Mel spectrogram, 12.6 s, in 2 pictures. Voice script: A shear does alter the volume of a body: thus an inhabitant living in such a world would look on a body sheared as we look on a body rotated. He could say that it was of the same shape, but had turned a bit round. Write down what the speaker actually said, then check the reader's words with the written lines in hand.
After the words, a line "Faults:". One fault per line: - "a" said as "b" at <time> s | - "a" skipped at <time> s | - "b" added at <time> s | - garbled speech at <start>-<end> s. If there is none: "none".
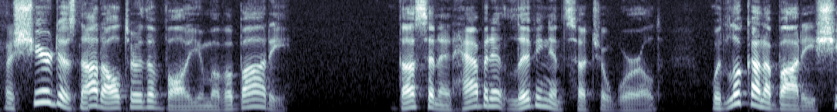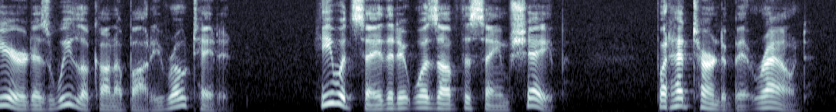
A shear does not alter the volume of a body: thus an inhabitant living in such a world would look on a body sheared as we look on a body rotated. He would say that it was of the same shape, but had turned a bit round.
Faults:
- "not" added at 0.6 s
- "could" said as "would" at 8.8 s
